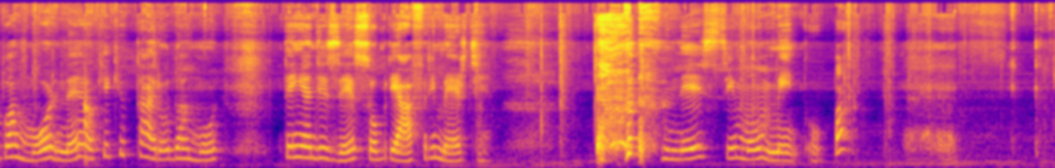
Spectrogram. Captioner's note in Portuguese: tosse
